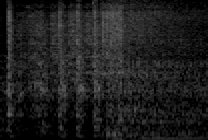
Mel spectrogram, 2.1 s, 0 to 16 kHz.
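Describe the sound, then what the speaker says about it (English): A Chevrolet Cruze with fault codes P0171 and P0496 starts up: a brief cranking churn settles quickly into a steady low idle, heard close with no talk. "I'm gonna start the engine."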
